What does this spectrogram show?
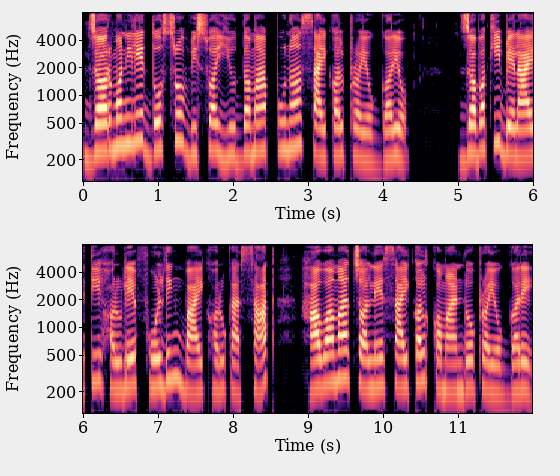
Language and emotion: Nepali, neutral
